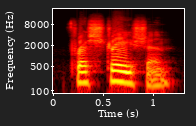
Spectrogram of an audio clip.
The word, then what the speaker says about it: frustration: Your frustration. Second syllable stress. Frustration. Frustration. Frustration.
